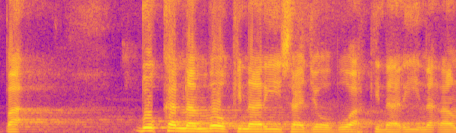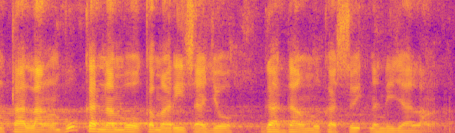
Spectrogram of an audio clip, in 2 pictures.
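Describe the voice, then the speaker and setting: A man voicing a humble young male traveler who begs forgiveness, speaking softly and pleadingly with a Minangkabau accent. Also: mid-range voice, steady tone, a little slow, voice pushed down, lightly acted. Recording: echoey hall, faint noise.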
